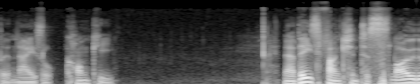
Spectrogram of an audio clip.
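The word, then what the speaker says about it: conchae: I'll spell that. C O N C H A E. The nasal conci. So these cartilagynous plates called the nasal conci.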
